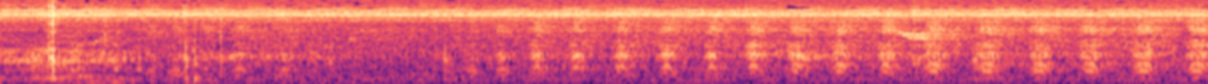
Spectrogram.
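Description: A bird calling a rapid, even series of clucking notes, about five a second, beginning a couple of seconds in. It sounds over a steady high insect drone, with one sharp click just after the start.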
